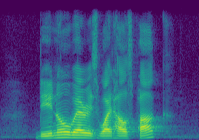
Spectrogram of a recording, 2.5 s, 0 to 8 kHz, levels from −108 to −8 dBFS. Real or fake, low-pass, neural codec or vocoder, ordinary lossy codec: real; 7.2 kHz; none; none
